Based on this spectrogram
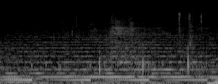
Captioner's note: sighs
